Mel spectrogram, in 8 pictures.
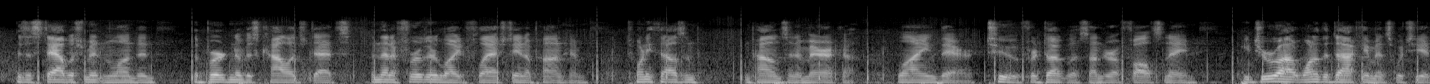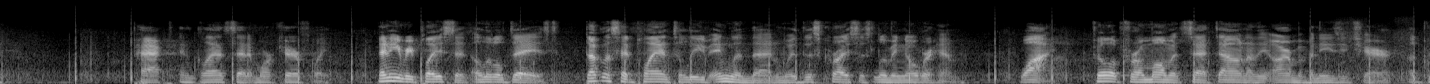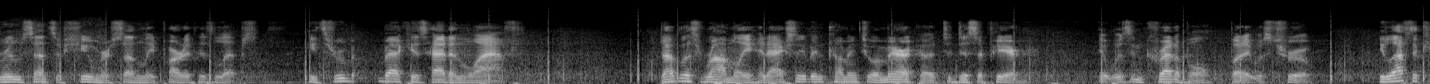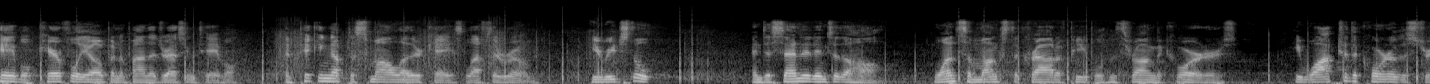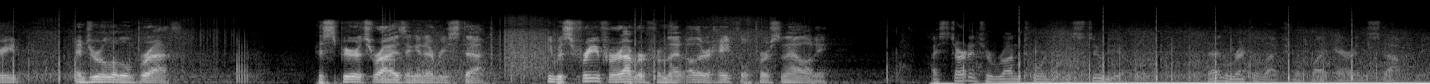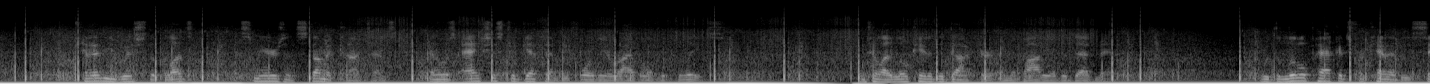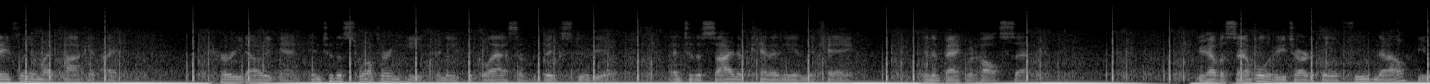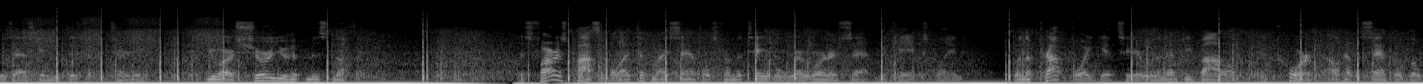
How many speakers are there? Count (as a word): one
